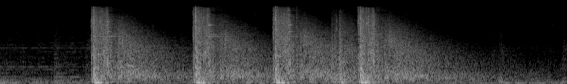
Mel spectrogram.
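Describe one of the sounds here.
Rifle shots ring out one after another, each echoing away.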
